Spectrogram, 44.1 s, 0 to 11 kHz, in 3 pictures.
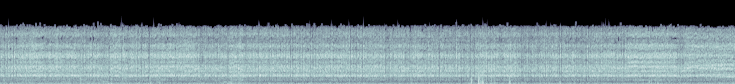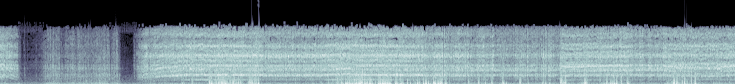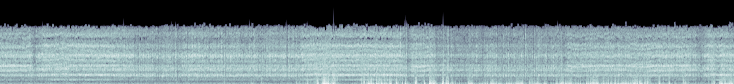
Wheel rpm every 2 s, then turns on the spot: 150, 150, 150, 150, 150, 150, 150, 80, 40, 150, 160, 160, 160, 160, 160, 160, 170, 160, 160, 160, 160, 160.
none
